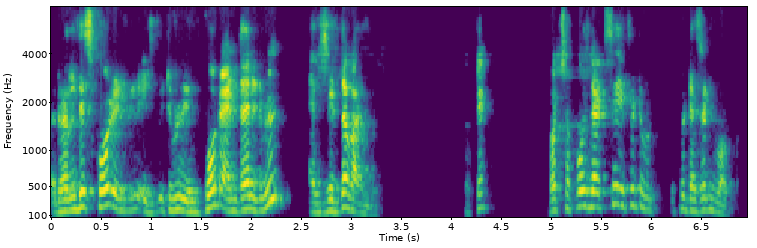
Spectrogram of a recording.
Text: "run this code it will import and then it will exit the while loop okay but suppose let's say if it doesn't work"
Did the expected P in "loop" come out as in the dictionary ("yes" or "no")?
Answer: no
